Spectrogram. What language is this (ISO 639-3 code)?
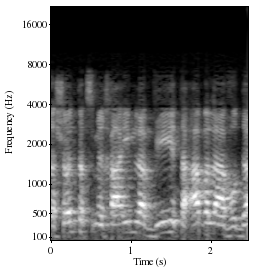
heb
